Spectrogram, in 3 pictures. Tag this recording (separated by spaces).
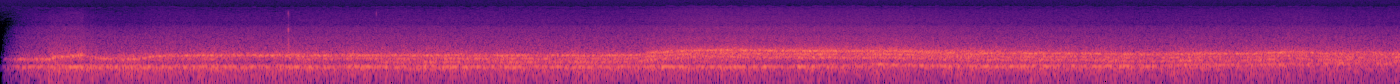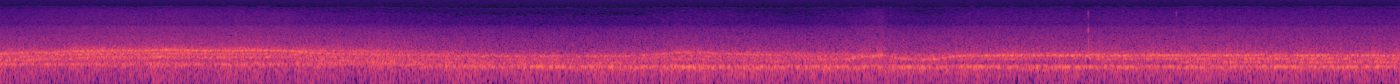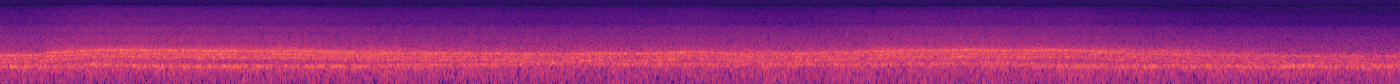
synth wind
